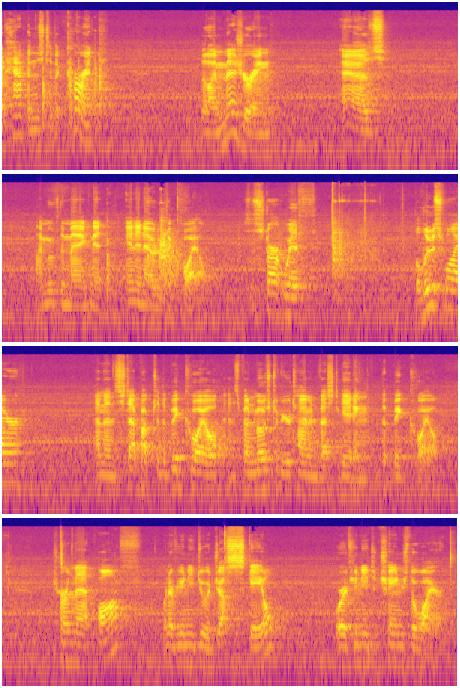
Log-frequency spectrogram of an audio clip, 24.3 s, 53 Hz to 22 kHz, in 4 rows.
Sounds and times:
Speech: 0.0 - 1.5, 2.7 - 3.7, 4.5 - 5.2, 6.5 - 10.4, 11.6 - 12.6, 13.4 - 18.1, 18.9 - 22.0, 22.7 - 24.3.

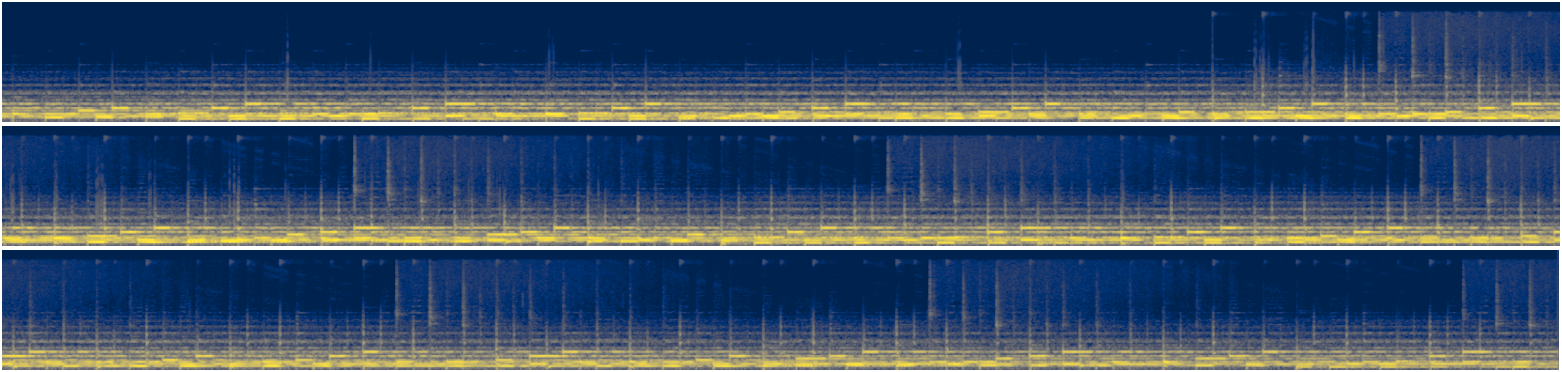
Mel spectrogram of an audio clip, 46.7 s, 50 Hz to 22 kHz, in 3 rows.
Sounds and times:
Music: 0.0 - 46.7.

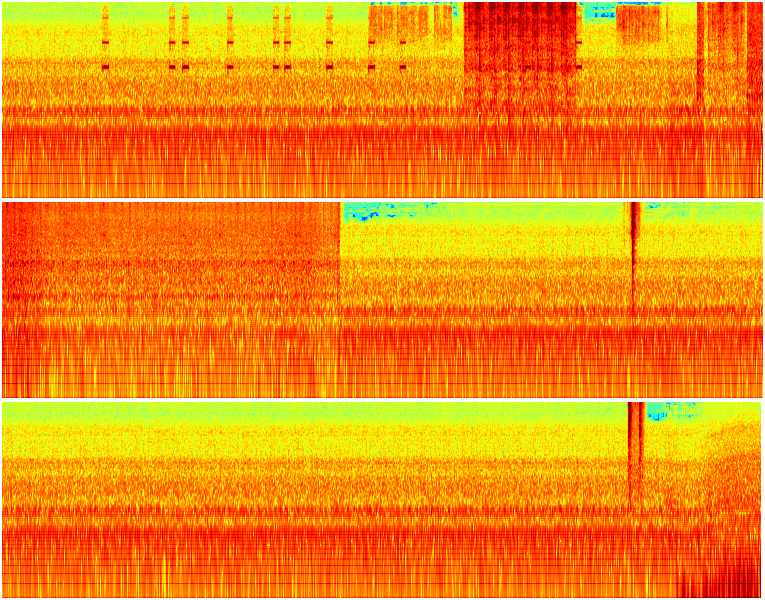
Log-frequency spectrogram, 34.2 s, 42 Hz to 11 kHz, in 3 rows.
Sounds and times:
Bus: 0.0 - 34.2.

